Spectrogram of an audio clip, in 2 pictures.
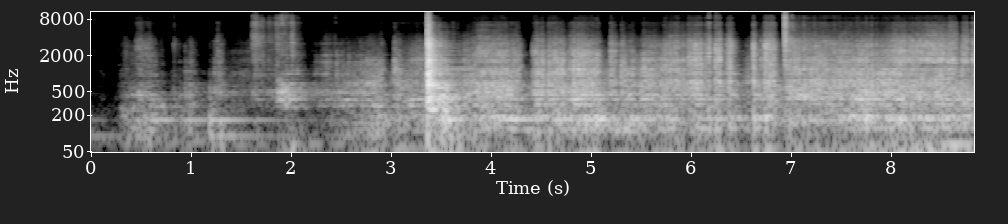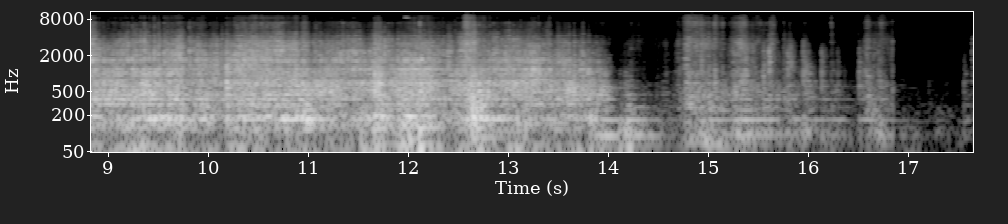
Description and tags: rubbing squishy ball on metal01
Contact mic recording on a large metal storage case. Rubbing a small, bumpy ball on the surface.
bang, contact-mic, creak, creaking, hit, impact, metal, metallic, percussion, piezo, rub, rubbed, rubber, rubbing, smack, strike, struck, whack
